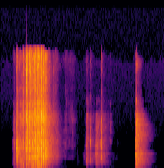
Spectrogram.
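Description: Tarot cards being shuffled: one rustling burst lasting under a second, starting about a quarter second in, then a couple of short, softer rustles about a second and a half in.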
